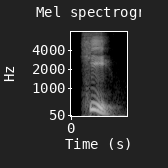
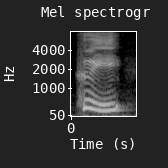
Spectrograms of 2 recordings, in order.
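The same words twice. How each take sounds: First: The vowel is a plain 'ee' sound. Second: The vowel is a gliding 'ui' sound. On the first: The speaker calls it right. "Say it like this" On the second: The speaker calls it wrong. "You could say he, but no one does"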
